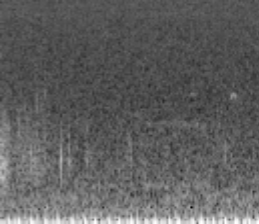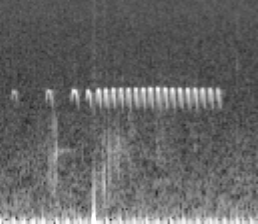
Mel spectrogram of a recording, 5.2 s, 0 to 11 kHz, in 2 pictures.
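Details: A wrentit on a hilltop near 6,070 ft in the Laguna Mountains, Cleveland National Forest, San Diego County, California, on 8 October, in autumn, gives spaced high piping notes, then a quick bouncing-ball trill, over low rumbling wind.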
